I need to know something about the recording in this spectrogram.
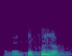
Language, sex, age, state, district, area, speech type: Marathi, female, 18-30, Maharashtra, Hingoli, urban, conversation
